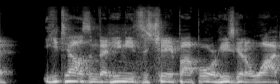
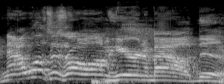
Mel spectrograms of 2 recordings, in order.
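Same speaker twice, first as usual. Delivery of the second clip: mocking president voice; 10 semitones higher than usual. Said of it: "He's just like".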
